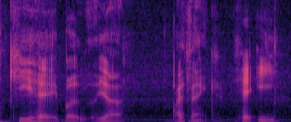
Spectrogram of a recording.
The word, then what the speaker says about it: Kihei: Kihei. Kihei. Because you pronounce all the volumes.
